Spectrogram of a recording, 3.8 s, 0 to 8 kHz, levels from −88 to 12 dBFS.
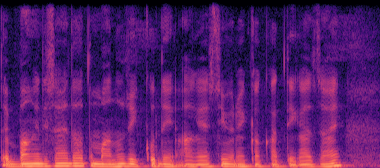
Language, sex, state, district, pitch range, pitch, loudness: Chakma, male, Tripura, Unakoti, 100-115 Hz, 105 Hz, -14 LUFS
